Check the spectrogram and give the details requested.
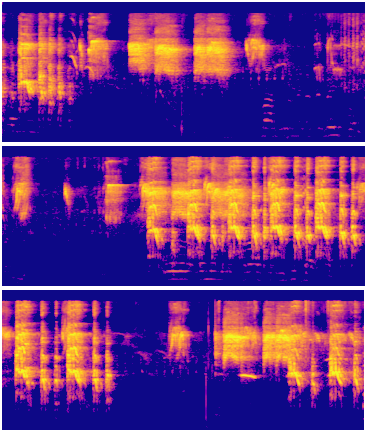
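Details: Dakni teetar partridges fighting, with harsh, broadband squawking bursts in loud clusters separated by quieter gaps. Lower, wavering tonal notes run underneath the middle stretch.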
